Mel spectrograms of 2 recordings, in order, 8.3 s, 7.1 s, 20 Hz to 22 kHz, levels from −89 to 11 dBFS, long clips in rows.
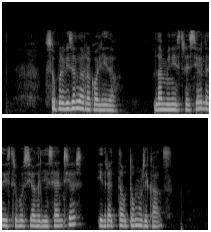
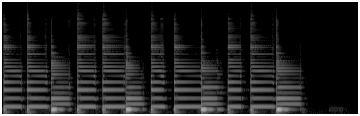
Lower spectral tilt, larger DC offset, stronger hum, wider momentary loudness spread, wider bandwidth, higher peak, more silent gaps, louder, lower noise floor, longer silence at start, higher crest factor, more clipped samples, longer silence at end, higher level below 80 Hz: about the same, -5 dB/octave vs -6 dB/octave; neither; neither; about the same, 11 LU vs 12 LU; second, 8 kHz vs 14.5 kHz; first, -12 dBFS vs -18 dBFS; neither; first, -29 LUFS vs -37 LUFS; about the same, -76 dBFS vs -78 dBFS; first, 0.9 s vs 0.05 s; about the same, 18 dB vs 18 dB; neither; second, 0.75 s vs 1.1 s; first, -66 dBFS vs -82 dBFS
